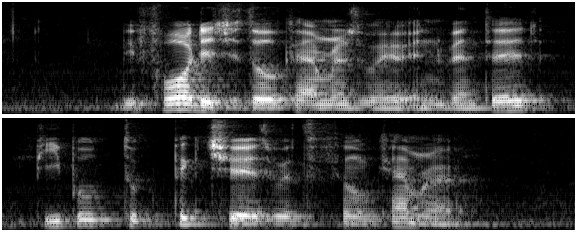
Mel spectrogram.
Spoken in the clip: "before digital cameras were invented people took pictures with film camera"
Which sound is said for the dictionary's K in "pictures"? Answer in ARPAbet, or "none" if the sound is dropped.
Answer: K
